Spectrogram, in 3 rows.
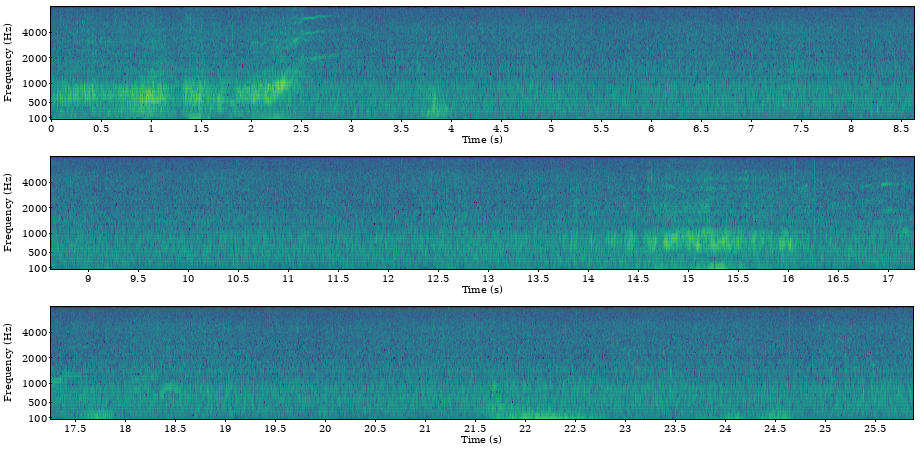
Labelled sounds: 0.1	0.5	humpback whale, 0.78 to 1.0 kHz
2.1	2.9	humpback whale, 0.78 to 6.4 kHz
14.7	15.3	humpback whale, 0.78 to 1.2 kHz
16.9	17.6	humpback whale, 0.97 to 4.0 kHz
18.1	18.4	humpback whale, 1.1 to 1.3 kHz

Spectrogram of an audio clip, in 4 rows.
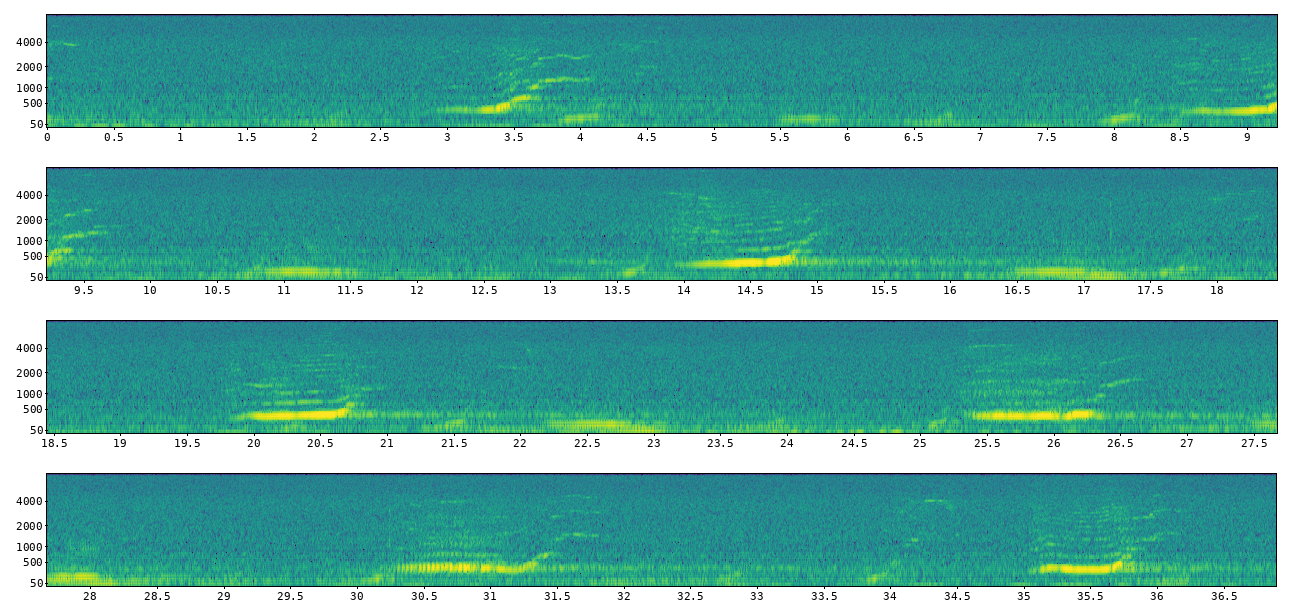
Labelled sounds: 0.0	0.3	humpback whale, 3.6 to 4.1 kHz
3.3	4.1	humpback whale, 0.93 to 2.9 kHz
9.1	9.7	humpback whale, 0.99 to 2.7 kHz
14.7	15.1	humpback whale, 0.80 to 1.4 kHz
19.9	21.0	humpback whale, 1.1 to 2.6 kHz
25.3	26.7	humpback whale, 1.2 to 4.3 kHz
31.5	31.9	humpback whale, 1.4 to 3.2 kHz
35.3	36.2	humpback whale, 1.2 to 3.2 kHz

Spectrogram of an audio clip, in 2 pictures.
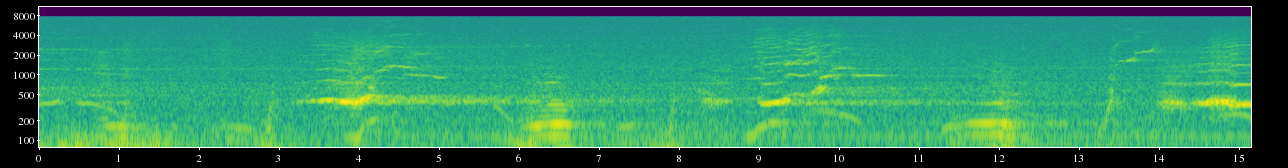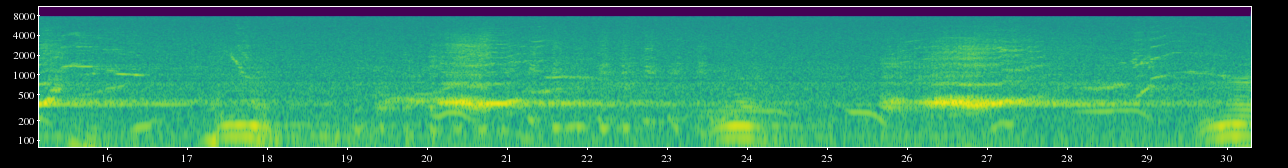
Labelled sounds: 3.4	5.1	humpback whale, 0.80 to 4.2 kHz
8.8	10.6	humpback whale, 0.83 to 4.3 kHz
13.5	16.5	humpback whale, 0.90 to 4.5 kHz
20.2	22.2	humpback whale, 0.80 to 3.0 kHz
25.7	27.7	humpback whale, 1.1 to 3.8 kHz
28.8	30.3	humpback whale, 0.80 to 4.1 kHz

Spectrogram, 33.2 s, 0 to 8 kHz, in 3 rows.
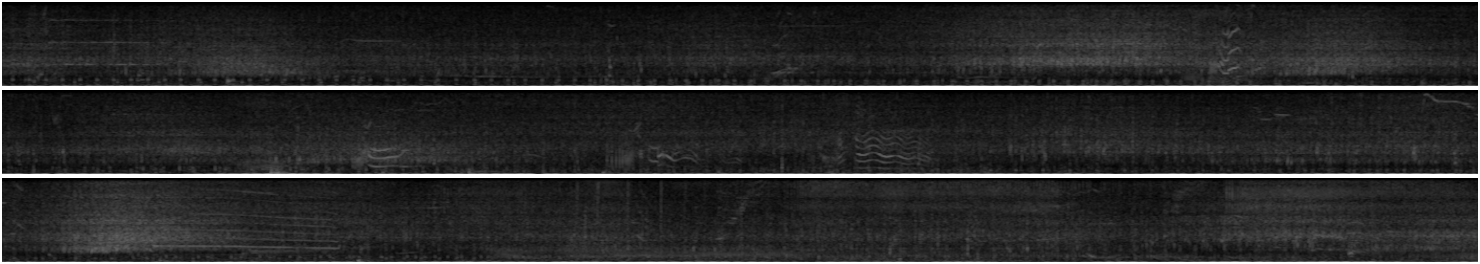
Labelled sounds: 0.1	1.2	killer whale, southern Alaska resident, 3.3 to 8.0 kHz
2.5	4.1	killer whale, southern Alaska resident, 0.64 to 4.9 kHz
5.7	6.4	killer whale, southern Alaska resident, 0.55 to 6.2 kHz
7.1	7.6	killer whale, southern Alaska resident, 0.41 to 4.1 kHz
9.0	9.5	killer whale, southern Alaska resident, 0.96 to 8.0 kHz
13.7	14.3	killer whale, southern Alaska resident, 0.18 to 5.2 kHz
15.6	16.3	killer whale, southern Alaska resident, 0.60 to 5.7 kHz
17.2	18.2	killer whale, southern Alaska resident, 0.28 to 4.8 kHz
23.2	24.7	killer whale, southern Alaska resident, 0.92 to 7.4 kHz
25.1	25.6	killer whale, southern Alaska resident, 0.55 to 5.7 kHz
30.6	31.2	killer whale, southern Alaska resident, 0.96 to 8.0 kHz
31.9	32.4	killer whale, southern Alaska resident, 1.4 to 3.6 kHz

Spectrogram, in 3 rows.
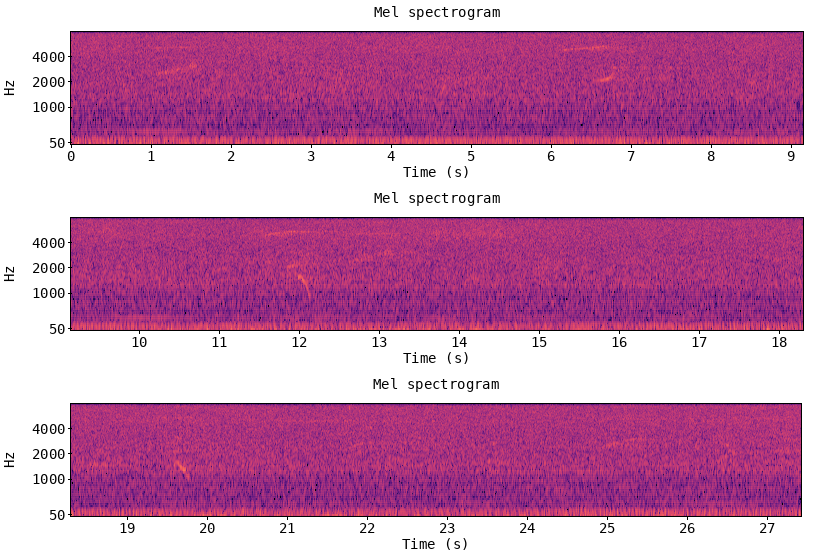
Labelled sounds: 11.5	12.1	killer whale, southern resident, 4.9 to 5.5 kHz

